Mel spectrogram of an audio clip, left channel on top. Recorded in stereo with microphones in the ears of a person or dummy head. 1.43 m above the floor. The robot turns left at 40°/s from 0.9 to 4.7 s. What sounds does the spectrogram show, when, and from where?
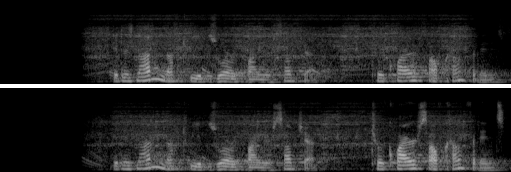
1.1 s a man speaking: 40° left, 1.4 m; by 5.0 s 105° right, 1.4 m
